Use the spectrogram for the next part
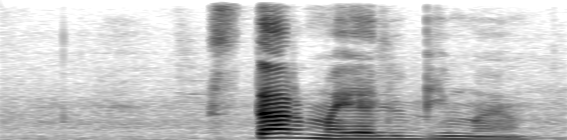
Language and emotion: Russian, neutral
